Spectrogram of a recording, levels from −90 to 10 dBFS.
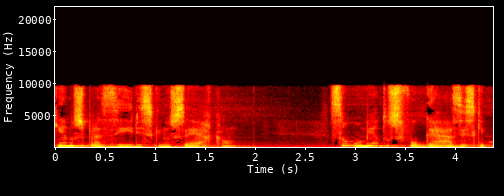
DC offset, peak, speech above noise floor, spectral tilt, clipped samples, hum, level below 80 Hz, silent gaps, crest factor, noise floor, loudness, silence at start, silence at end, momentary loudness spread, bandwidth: under 0.1%; 0 dBFS; 30 dB; -3 dB/octave; under 0.1%; none; -52 dBFS; none; 20 dB; -50 dBFS; -19 LUFS; 0 s; 0 s; 12 LU; 10 kHz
